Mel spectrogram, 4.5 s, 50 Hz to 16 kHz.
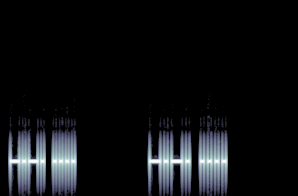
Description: Morse code, heard as a keyed tone, about 30 wpm, 690 Hz. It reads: CH CH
